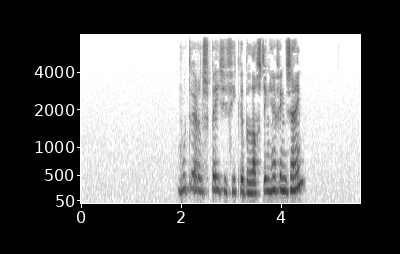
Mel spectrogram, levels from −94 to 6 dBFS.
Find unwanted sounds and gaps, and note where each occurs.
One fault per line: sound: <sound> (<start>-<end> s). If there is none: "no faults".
no faults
